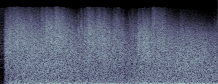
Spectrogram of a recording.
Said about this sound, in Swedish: För Musk är det ingen katastrof om prototypens landning slutar med ett enormt magplask och en väldig eldboll.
